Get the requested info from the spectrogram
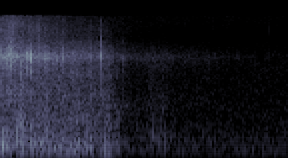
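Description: Soft rustling that fades out within the first second, followed by near silence.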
